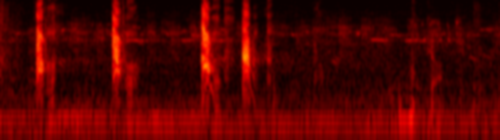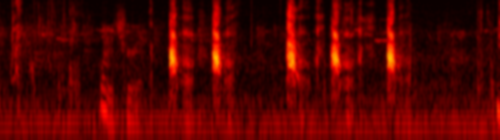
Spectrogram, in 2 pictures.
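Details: Yorkshire Terrier, a pet yorkie said to love fishing, giving sharp, bright single barks in loose pairs and clusters, spread unevenly over fifteen seconds with quiet gaps between them.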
